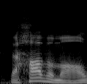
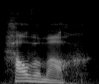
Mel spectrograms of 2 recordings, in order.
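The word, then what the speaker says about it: Hávamál: Havamal, which I've actually, supposedly it's pronounced Halvamach, not Havamal. Halvamach, if you go by whatever language I think it's Old Norse it's supposed to be based upon. But apparently it's pronounced more like that. I don't know how accurate that is, but it's definitely not Havamal. That's definitely an American English way of pronouncing it.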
